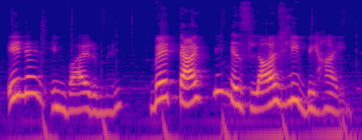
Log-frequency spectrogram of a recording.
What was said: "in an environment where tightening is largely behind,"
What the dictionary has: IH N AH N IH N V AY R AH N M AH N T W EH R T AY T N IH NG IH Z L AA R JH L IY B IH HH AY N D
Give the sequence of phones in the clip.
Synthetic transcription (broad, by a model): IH N AH N IH N V AY R AH N M AH N T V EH R T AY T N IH NG IH Z L AA R JH L IY B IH HH AY N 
